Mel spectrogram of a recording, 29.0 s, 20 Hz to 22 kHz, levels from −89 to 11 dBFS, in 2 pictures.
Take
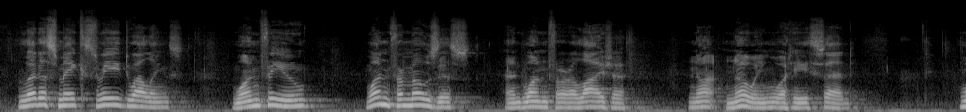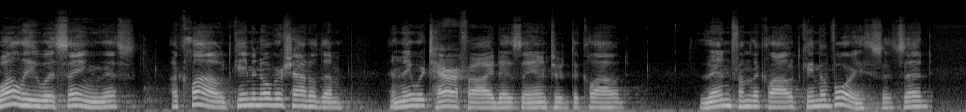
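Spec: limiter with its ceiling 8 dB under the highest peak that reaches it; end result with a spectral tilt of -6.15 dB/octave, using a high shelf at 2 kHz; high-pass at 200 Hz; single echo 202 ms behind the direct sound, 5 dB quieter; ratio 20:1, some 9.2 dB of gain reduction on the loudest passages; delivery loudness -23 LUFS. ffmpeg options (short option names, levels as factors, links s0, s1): -af "highpass=200,highshelf=f=2000:g=-6.5,acompressor=threshold=0.0447:ratio=20,alimiter=level_in=1.12:limit=0.0631:level=0:latency=1,volume=0.891,aecho=1:1:202:0.562,volume=3.76"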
